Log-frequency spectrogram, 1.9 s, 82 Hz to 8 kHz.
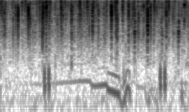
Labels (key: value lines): label: biophony, cascading saw
recorder: SoundTrap 600 or HydroMoth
